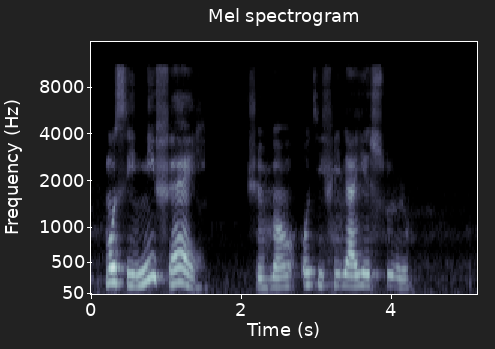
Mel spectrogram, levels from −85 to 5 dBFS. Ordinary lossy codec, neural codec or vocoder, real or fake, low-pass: none; codec, 24 kHz, 1.2 kbps, DualCodec; fake; 10.8 kHz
